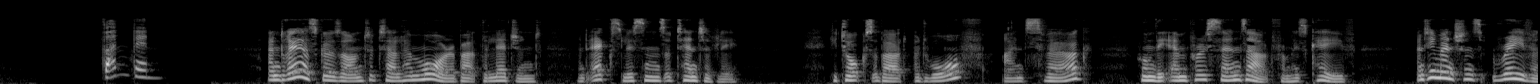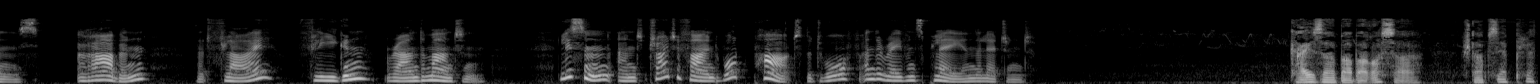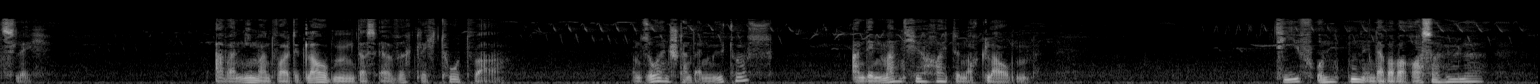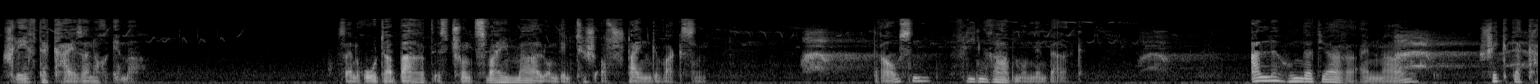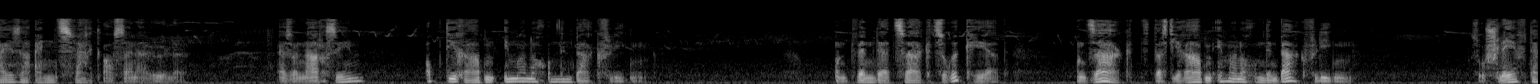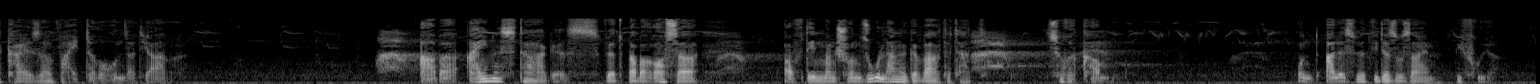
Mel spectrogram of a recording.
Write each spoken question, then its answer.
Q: Listen and try to find what part the dwarf and the ravens play in the legend.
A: Once every hundred years, Barbarossa sends a dwarf out of his cave.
